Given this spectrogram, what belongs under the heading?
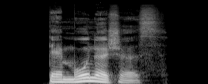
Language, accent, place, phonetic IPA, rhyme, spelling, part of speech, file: German, Germany, Berlin, [dɛˈmoːnɪʃəs], -oːnɪʃəs, dämonisches, adjective, De-dämonisches.ogg
- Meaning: strong/mixed nominative/accusative neuter singular of dämonisch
